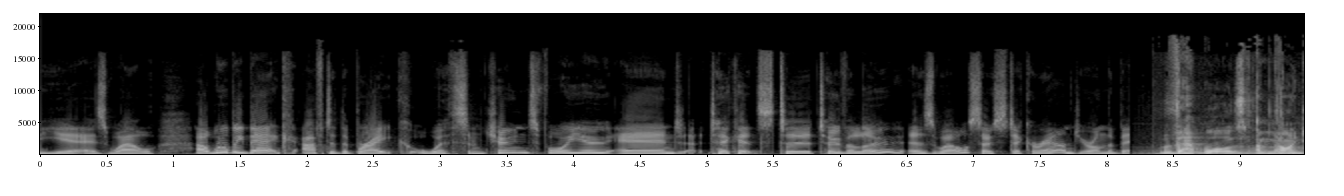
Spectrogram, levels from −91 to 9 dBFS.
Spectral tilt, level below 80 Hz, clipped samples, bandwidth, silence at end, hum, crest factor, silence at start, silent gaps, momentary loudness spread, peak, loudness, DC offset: -5 dB/octave; -46 dBFS; under 0.1%; 18 kHz; 0 s; none; 24 dB; 0 s; none; 10 LU; -2 dBFS; -27 LUFS; under 0.1%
